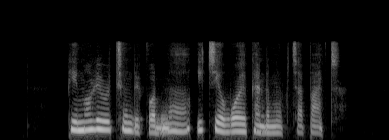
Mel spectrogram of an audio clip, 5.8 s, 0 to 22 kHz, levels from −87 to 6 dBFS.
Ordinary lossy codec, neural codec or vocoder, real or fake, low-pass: none; codec, 16 kHz, 0.5 kbps, X-Codec, HuBERT features, trained on balanced general audio; fake; 7.2 kHz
